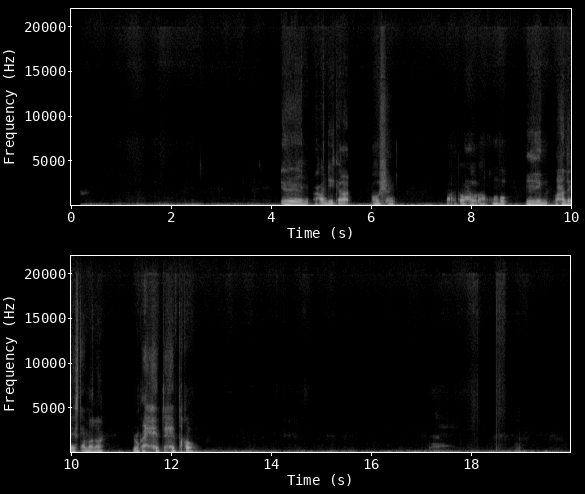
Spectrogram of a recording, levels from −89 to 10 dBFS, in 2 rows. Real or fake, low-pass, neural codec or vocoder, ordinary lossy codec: fake; none; codec, 44.1 kHz, 2.6 kbps, SNAC; none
